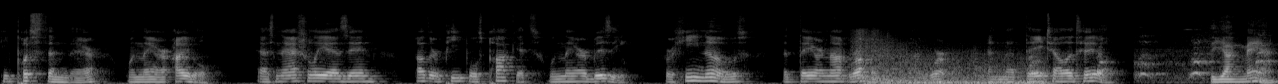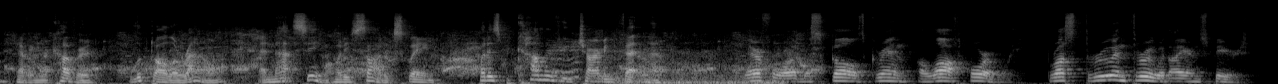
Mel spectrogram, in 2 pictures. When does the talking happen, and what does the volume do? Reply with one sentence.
The talking can be heard from 0.0 to 11.2 s, at a steady volume; from 12.1 to 19.4 s, at a steady volume; and from 20.2 to 25.1 s, at a steady volume.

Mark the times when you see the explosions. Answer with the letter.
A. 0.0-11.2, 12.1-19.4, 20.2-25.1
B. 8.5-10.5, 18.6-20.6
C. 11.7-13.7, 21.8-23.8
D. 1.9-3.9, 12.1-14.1
B.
